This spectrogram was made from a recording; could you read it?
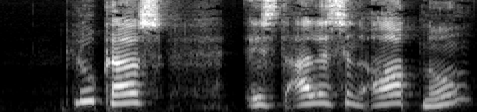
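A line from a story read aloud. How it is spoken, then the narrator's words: Mother calling from afar. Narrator (German): ruft Mama aus dem Badezimmer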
